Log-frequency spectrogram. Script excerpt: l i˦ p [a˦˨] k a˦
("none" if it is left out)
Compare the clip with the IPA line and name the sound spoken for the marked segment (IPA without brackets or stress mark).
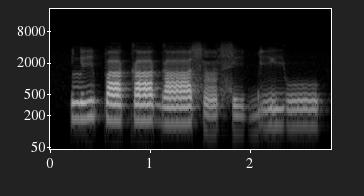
a˦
